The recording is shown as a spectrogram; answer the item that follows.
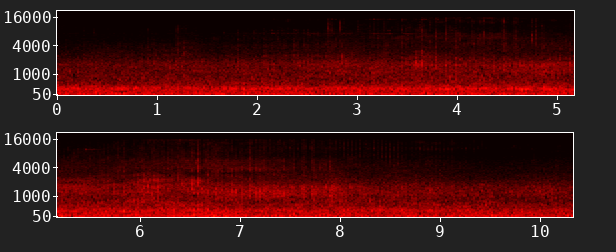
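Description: Street ambience: a steady low hum of distant traffic, with a soft passing noise that swells and fades between about four and eight seconds in.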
